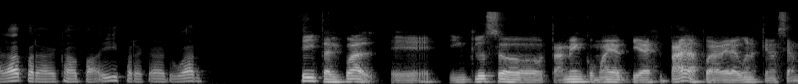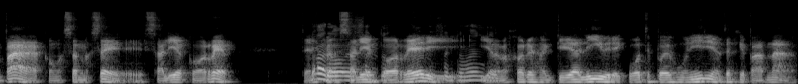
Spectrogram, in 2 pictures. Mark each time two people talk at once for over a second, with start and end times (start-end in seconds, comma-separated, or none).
11.1-13.0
